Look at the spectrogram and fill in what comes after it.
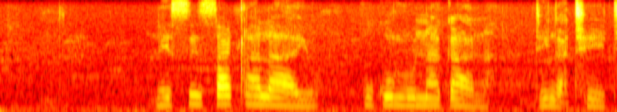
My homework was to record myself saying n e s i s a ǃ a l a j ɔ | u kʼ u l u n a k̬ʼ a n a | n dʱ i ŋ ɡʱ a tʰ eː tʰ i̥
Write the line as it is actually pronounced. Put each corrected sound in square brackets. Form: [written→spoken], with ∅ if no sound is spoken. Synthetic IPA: n e s i s a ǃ a l a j ɔ | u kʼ u l u n a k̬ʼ a n a | n dʱ i ŋ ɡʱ a tʰ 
